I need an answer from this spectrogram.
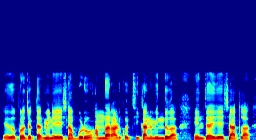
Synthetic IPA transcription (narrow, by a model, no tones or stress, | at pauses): eːd̪oːpɾod͡ʒek̚ʈɐɾmiːneːsinɐpːuɽuɐ̰nd̪aːɾaːɽukot͡ʃːikɐnuʋind̪uɡa | eɲt͡ʃed͡ʒeːsiɐʈlaː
